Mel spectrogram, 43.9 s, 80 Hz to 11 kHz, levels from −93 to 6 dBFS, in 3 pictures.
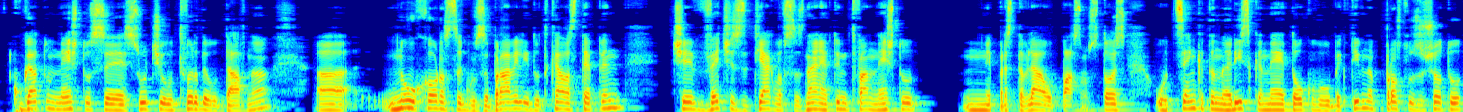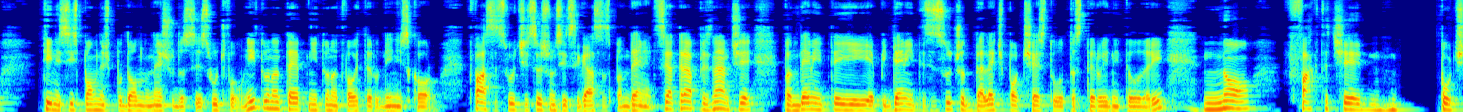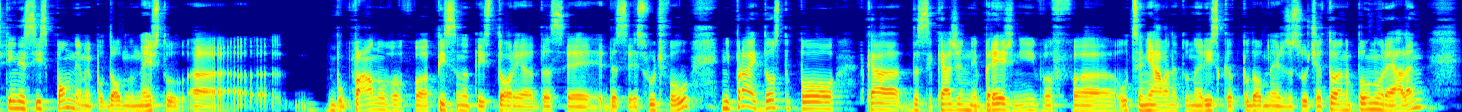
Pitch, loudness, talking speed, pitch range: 130 Hz, -22 LUFS, 165 wpm, 110-145 Hz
